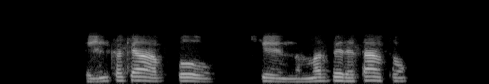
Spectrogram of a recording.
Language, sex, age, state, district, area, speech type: Hindi, male, 30-45, Madhya Pradesh, Harda, urban, conversation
